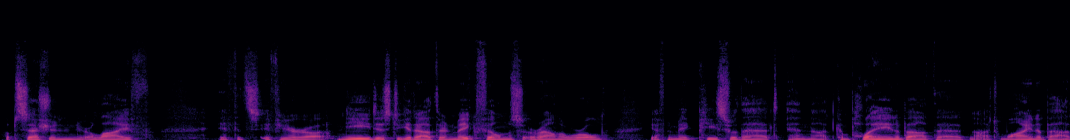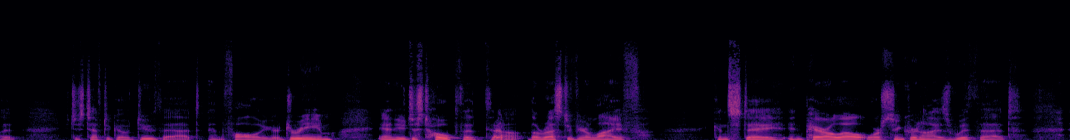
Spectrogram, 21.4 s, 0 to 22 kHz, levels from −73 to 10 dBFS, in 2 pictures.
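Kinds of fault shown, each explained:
Corrupt frame decoded: a few compressed frames got corrupted, and the decoder played them anyway, dropping energy at the wrong frequencies. You get five brief chirpy bursts, near 3.25, 4.68, 9.79, 15.63 and 19.88 s, each about a tenth of a second or less. The 15.63 s one is loudest.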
